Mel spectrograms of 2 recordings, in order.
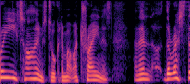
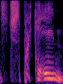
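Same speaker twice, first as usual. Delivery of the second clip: ordinary talk, nothing marked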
